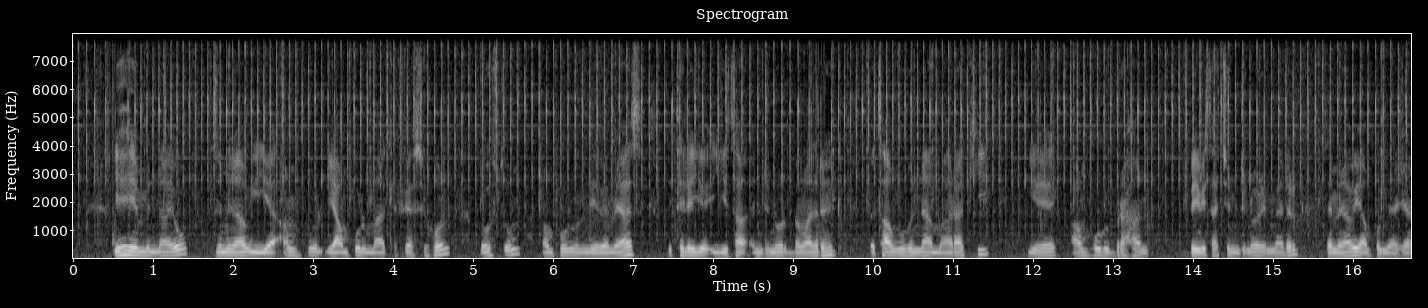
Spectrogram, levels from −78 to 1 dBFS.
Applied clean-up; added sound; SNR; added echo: none; Bicycle; 13 dB; none.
